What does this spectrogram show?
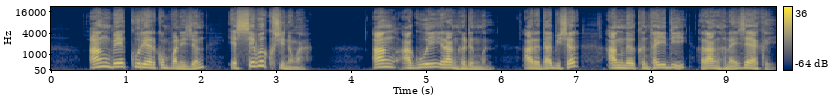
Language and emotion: Bodo, angry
